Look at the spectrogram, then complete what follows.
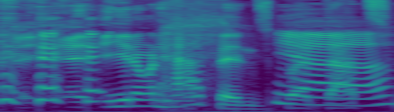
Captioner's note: chuckles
